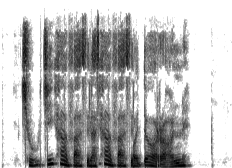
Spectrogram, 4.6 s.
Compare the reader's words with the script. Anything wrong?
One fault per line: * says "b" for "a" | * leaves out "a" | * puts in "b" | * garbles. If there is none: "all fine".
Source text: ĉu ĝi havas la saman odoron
* says "havas" for "saman"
